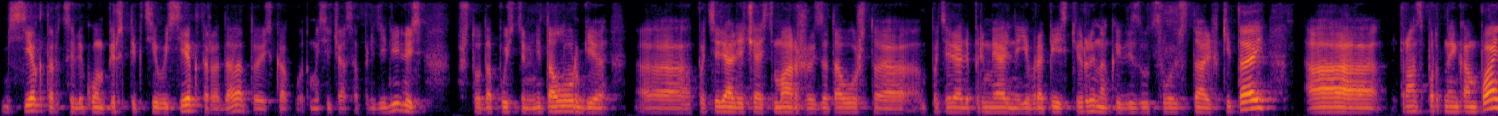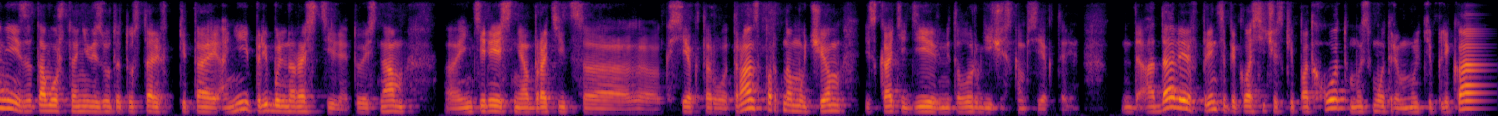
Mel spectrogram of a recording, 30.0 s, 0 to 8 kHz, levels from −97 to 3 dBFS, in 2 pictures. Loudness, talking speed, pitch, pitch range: -32 LUFS, 140 wpm, 120 Hz, 115-135 Hz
